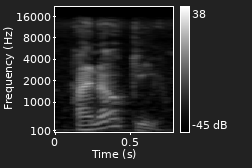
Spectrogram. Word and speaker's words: Hinoki: are the Royal Hawaiian Sandalwood, the Kuai, and Hinoki. I actually found out that that's the correct way to pronounce it.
